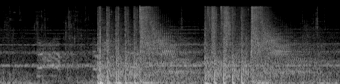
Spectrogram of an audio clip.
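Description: An explosion booms with a burst of fire.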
